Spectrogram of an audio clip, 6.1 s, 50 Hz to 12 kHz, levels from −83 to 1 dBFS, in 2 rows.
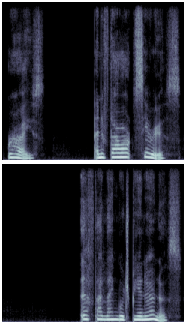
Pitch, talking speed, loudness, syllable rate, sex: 265 Hz, 120 wpm, -16 LUFS, 4.3 syllables/s, female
